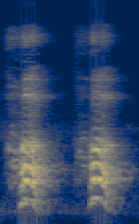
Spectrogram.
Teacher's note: महा म्हणजे मोठा आणि प्राण म्हणजे काय सांगितलं मी श्वास म्हणजे प्राणही वायू जो आहे तो फुफ्फुसातून जोराने बाहेर फेकावा लागतो हा वर्ण उच्चारण्यासाठी म्हणून याला महाप्राण असं म्हणतात मराठीमध्ये महाप्राणयुक्त व्यंजन जी आहेत ती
